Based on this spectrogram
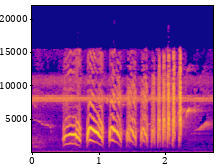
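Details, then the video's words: Kaso-kaso bird delivering a rich, harsh phrase. Three broad arched notes slur downward, then a run of progressively shorter, faster notes forms a rattling stutter. A faint steady high whine continues underneath. "burung kaso kaso gacor efektive untuk pancing bunyi"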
